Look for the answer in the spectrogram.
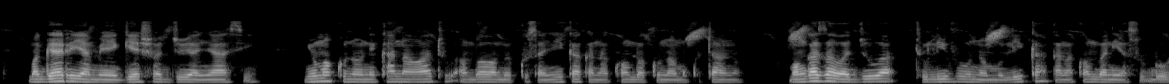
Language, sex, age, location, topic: Swahili, male, 18-24, Kisii, finance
